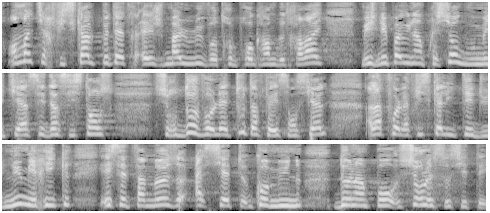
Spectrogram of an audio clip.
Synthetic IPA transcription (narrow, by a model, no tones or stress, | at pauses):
ɑ̃mat̪jɛʁfiskalpøt̪ɛt̪χɛʒəmalːyvɔt̪χəpχɔɡʁamd̪ət̪χavajmɛʒənɛpaylɛ̃pχesjɔ̃kəvumɛt̪jeased̪ɛ̃sist̪ɑ̃sːyʁd̪øvɔlɛt̪ut̪afɛesɑ̃sjɛla̰lafwalafiskalit̪ed̪ynymeʁikesɛt̪famøzasjɛt̪kɔmynd̪əlɛ̃posyʁlasɔsjet̪e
